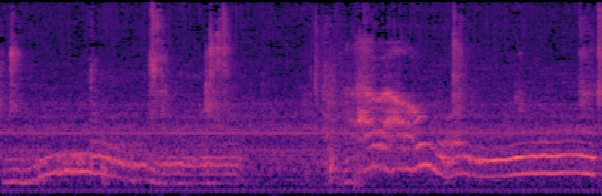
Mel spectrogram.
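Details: Indoor domestic cats, a tabby resident cat about five to six months old and a new two-month-old black kitten, fighting as the battle intensifies. A long, wavering, low growling yowl slides up and down throughout, with a brief higher squeal in the middle.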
